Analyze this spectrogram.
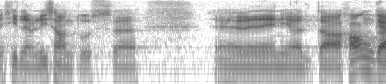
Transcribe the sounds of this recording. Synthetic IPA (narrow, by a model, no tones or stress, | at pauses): silmlisɑnd̪̥us | niø̞ld̪̥ɑhɑŋɡ̥e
